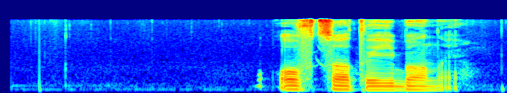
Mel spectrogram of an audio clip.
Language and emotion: Russian, neutral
